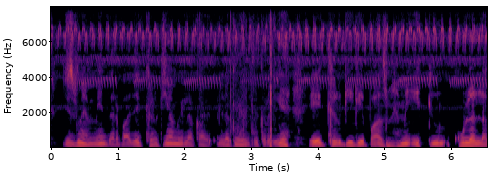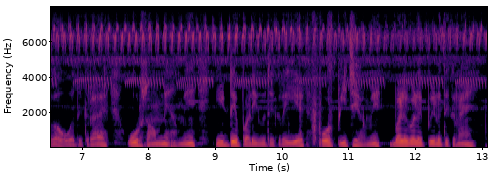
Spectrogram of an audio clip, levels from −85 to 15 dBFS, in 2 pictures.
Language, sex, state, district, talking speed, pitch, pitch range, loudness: Hindi, male, Rajasthan, Churu, 185 wpm, 120 Hz, 100-135 Hz, -36 LUFS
